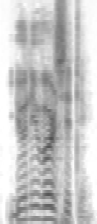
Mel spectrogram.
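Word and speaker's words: university: One eyed monster okay यूनिवर्सिटी को ट्राई करो यूनिवर्सिटी पहले क्या आ रहा है? यूनिवर्सिटी ठीक है। वाई डबल ओ करके आ रहा है कि नहीं आवाज? वाई क्या है? कंसोन यानी कि वोवेल है। कंसोनेंट है अ यूनिवर्सिटी। एन यूनिवर्सिटी नहीं।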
